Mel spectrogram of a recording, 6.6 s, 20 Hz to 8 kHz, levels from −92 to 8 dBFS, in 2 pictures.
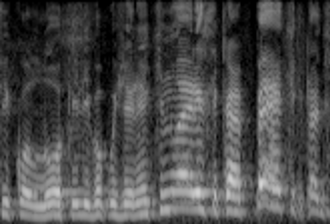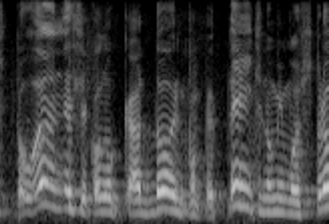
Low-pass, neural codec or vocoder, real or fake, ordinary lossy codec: none; none; real; none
